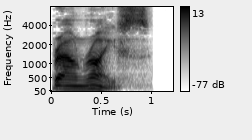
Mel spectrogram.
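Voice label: "brown rice", British English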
